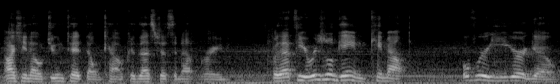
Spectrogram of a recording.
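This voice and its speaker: A man in his thirties streaming a game and chatting with friends, excitable and quick to swear and laugh. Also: a little high. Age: 30s. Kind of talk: casual gaming stream chat. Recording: game noise clearly behind.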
